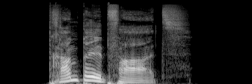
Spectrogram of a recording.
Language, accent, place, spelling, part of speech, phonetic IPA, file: German, Germany, Berlin, Trampelpfads, noun, [ˈtʁampl̩ˌp͡faːt͡s], De-Trampelpfads.ogg
- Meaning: genitive singular of Trampelpfad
